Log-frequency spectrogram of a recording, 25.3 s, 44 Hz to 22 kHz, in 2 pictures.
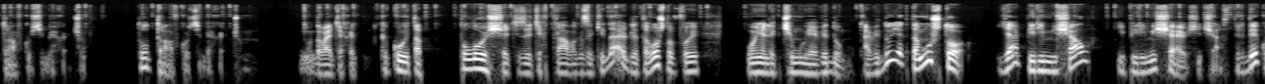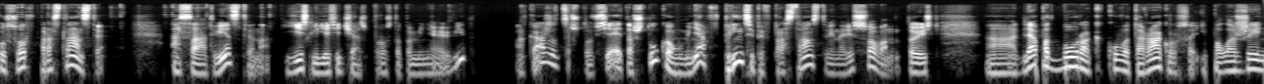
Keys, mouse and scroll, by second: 0.0-7.6 typing, 10.6-17.1 drag, 10.9-12.6 d, 13.0-14.0 d, 14.5-15.4 d, 16.3-19.7 middle drag.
